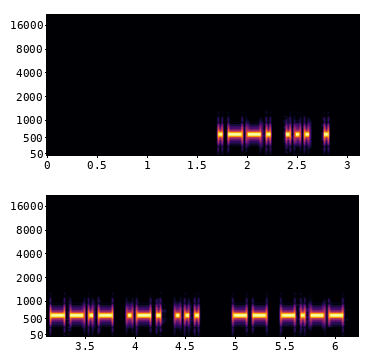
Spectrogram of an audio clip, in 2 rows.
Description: Morse code, heard as a keyed tone, about 25 wpm, 600 Hz. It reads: PSE QRS MY
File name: QSO210a 25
